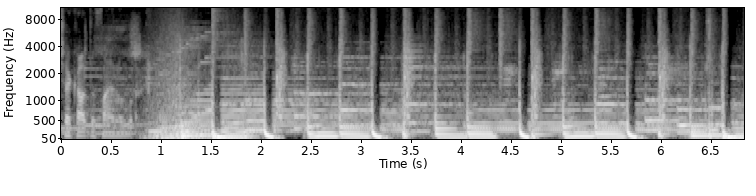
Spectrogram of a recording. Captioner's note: upbeat music; graphic whooshes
